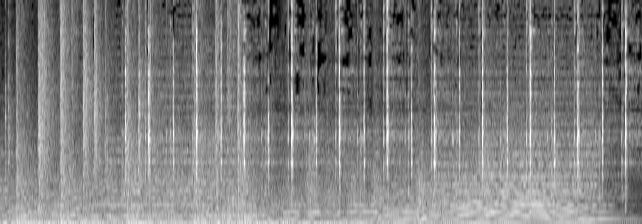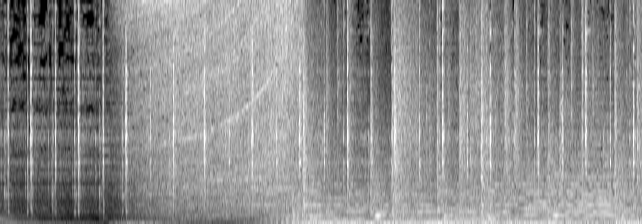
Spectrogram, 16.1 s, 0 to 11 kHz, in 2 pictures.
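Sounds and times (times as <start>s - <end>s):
background music: 0.0s - 16.0s
fast ticking beat: 0.0s - 16.0s.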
